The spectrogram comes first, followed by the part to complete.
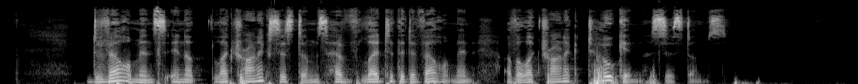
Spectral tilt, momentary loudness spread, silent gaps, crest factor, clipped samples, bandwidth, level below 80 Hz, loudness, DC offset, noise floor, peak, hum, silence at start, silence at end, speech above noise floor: -3.5 dB/octave; 14 LU; none; 18 dB; under 0.1%; 16 kHz; -32 dBFS; -16 LUFS; under 0.1%; -70 dBFS; 0 dBFS; none; 0.9 s; 1 s; 52 dB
